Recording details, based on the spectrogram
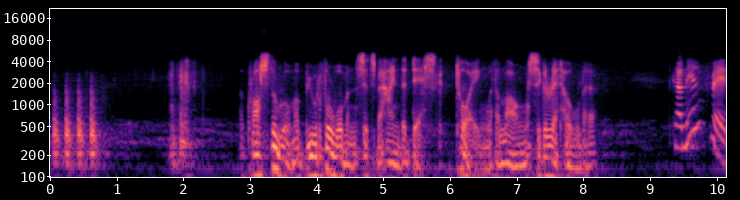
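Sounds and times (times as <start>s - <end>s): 
knocking on a wooden office door in a cafe: 0.0s - 0.8s
speech: 3.0s - 8.3s, 9.4s - 10.1s.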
